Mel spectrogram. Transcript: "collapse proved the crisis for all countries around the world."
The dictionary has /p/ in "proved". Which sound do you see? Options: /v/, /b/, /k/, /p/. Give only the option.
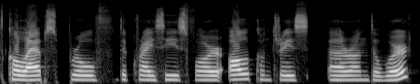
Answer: /b/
